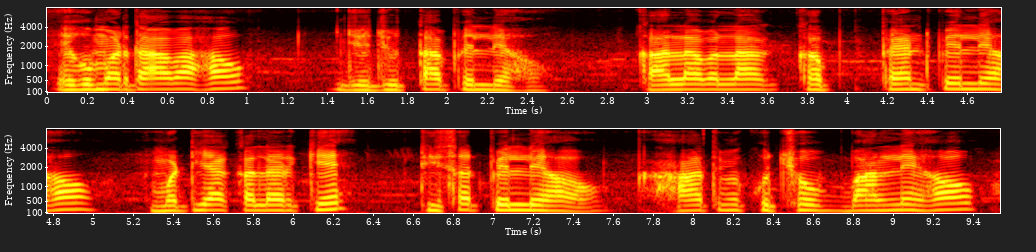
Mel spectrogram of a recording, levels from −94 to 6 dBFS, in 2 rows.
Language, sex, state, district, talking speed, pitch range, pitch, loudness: Magahi, male, Bihar, Samastipur, 150 wpm, 175-195 Hz, 185 Hz, -17 LUFS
